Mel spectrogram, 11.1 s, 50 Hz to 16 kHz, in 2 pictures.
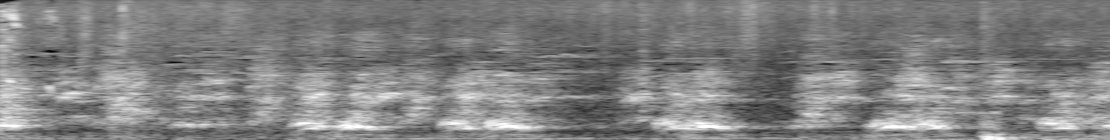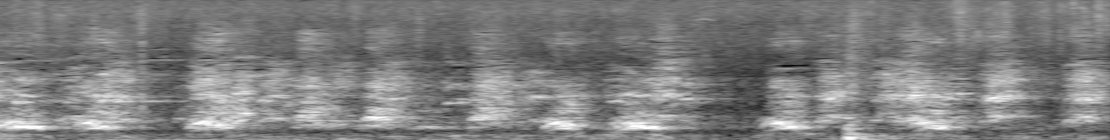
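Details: A litter of English Cocker Spaniel puppies, born August 2011 at a kennel, keeps up dense, overlapping squeaky whines and yelps. Two brief low thumps stand out near the middle and the end.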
